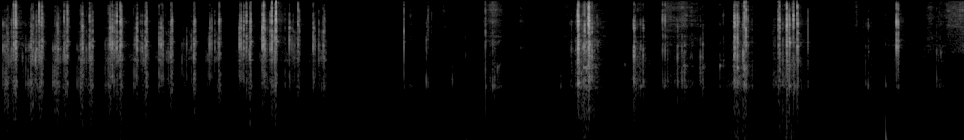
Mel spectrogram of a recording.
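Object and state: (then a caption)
Cup of wooden toothpicks being flicked. Fingertips brush and flick across the exposed tips of many wooden toothpicks packed tightly into a small cylindrical cup held in one hand. The result is quick bursts of dry, bright clicking and rattling with almost no ring and very little low end. A brief quiet gap comes midway before sparser flicks resume.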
